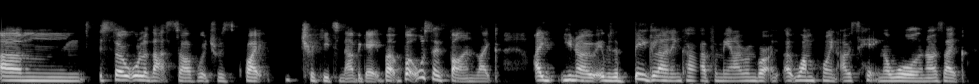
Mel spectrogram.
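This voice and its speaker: A woman with a British accent speaks at a fairly quick pace. Her pitch is fairly low, and her intonation stays fairly even. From UK. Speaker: voice actor. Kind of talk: interview answer. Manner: casual, chatty.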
